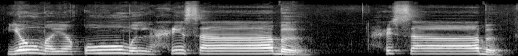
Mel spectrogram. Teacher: با پہ جزم ہے تو یہاں پہ قلقلہ لگے گا، با کی آواز دوبارہ ہمیں سنائی دے گی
